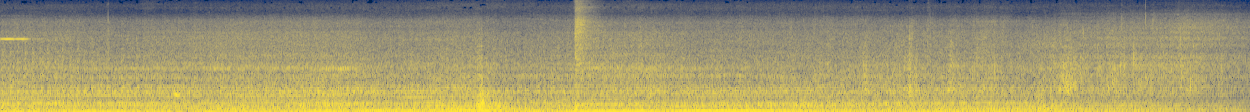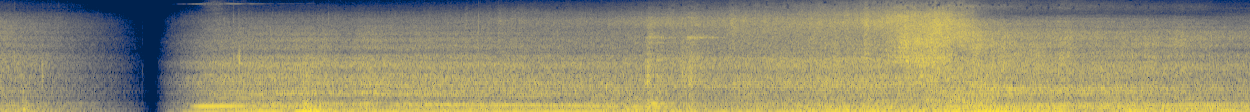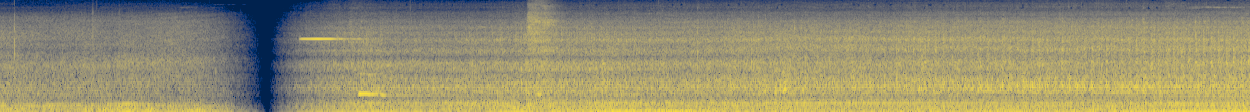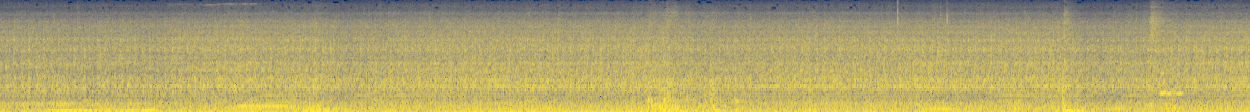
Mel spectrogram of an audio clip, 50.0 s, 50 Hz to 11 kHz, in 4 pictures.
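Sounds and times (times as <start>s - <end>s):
diesel truck engine running: 28.9s - 50.0s.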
